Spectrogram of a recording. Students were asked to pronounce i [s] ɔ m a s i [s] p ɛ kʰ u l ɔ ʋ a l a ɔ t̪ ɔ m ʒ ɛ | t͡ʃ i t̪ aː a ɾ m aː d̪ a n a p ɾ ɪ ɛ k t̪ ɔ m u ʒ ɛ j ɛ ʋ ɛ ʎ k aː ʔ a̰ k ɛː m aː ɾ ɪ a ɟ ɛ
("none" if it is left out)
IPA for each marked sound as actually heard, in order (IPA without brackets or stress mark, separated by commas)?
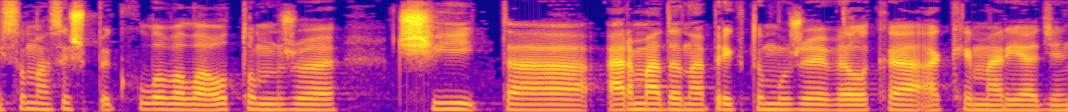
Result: s, ʃ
